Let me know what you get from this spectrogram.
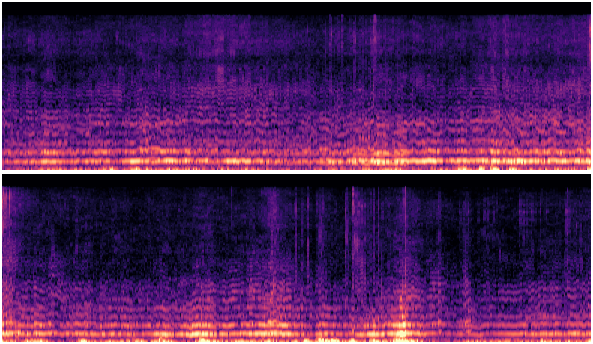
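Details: Bee hive buzzing recorded with a USB microphone: a sustained low droning hum with layered harmonics, gently wavering in pitch and volume, punctuated by occasional short taps and crackles.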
